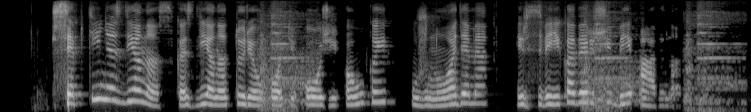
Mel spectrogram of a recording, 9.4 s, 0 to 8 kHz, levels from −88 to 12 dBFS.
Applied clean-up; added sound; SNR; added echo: classical method spectral subtraction.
